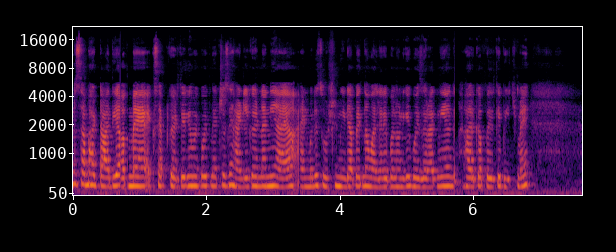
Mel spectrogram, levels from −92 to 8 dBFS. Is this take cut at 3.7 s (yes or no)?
no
